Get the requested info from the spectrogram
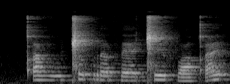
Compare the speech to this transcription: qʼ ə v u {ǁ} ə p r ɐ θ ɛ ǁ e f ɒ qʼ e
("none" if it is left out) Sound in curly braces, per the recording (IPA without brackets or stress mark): ǁ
